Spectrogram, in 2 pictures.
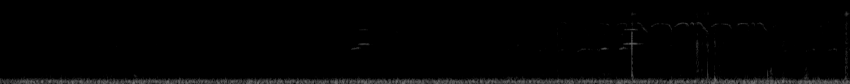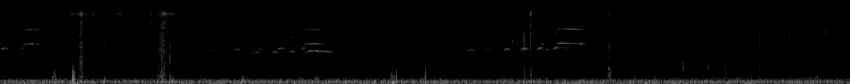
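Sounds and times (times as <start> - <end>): birds chirping: 0.0 - 17.0
wind rumble on microphone: 0.0 - 17.0.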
